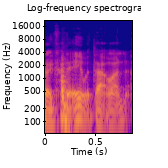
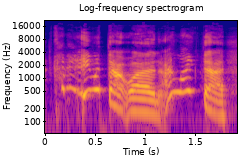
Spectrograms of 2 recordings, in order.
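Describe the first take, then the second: First: Laughing softly. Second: Much higher and louder, delighted with herself; proud squeal. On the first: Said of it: "that was actually kinda good". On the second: Praising her own joke, loud and high. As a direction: crow about her own line. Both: Real, not acted.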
